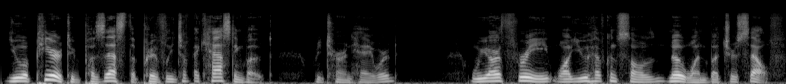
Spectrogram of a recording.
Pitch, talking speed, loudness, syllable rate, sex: 120 Hz, 175 wpm, -20 LUFS, 5.7 syllables/s, male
